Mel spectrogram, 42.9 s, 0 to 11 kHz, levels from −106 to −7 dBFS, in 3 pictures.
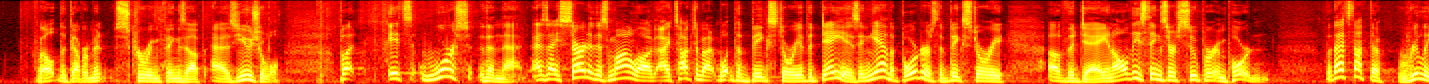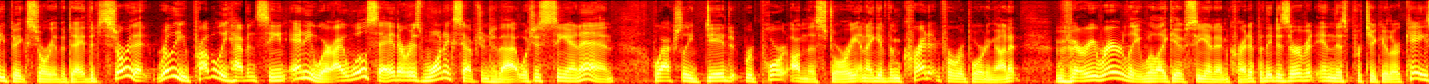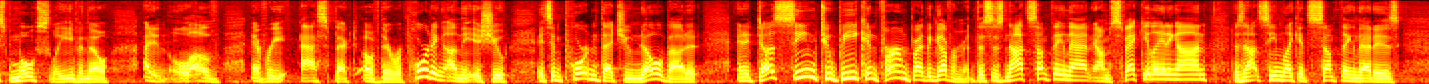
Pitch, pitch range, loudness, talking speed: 125 Hz, 110-155 Hz, -19 LUFS, 220 wpm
